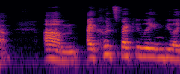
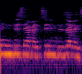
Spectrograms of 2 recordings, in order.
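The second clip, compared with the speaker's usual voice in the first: frantic, panicked voice, words said twice; 4 semitones higher than usual. Retelling a bride's plea during an anxiety attack: imitating someone panicking. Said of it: "panicking, panicking".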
